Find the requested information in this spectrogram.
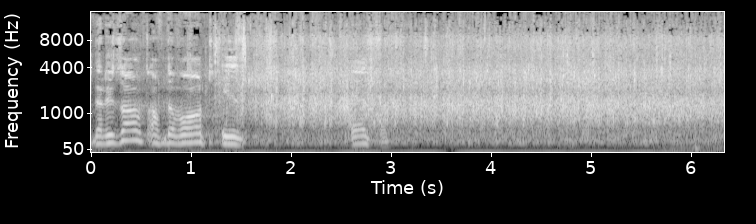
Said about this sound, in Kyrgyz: Добуш берүүнүн жыйынтыгы жарыяланганда залдагы дипломаттар бир топко чейин кол чаап турушту.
